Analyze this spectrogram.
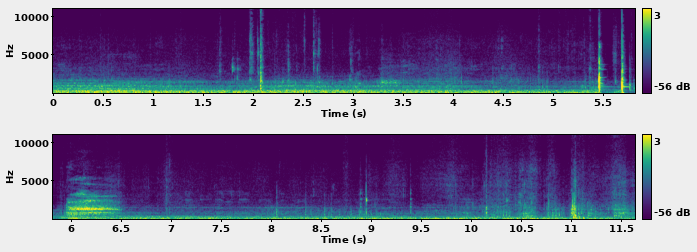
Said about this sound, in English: Hang on, there's a plane going over us.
